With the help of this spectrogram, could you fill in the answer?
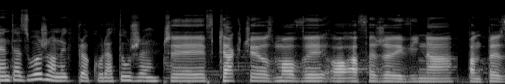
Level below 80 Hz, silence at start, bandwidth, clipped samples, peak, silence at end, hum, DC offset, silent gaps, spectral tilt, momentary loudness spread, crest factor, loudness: -68 dBFS; 0 s; 14 kHz; under 0.1%; -4 dBFS; 0 s; none; under 0.1%; none; -5 dB/octave; 5 LU; 20 dB; -24 LUFS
